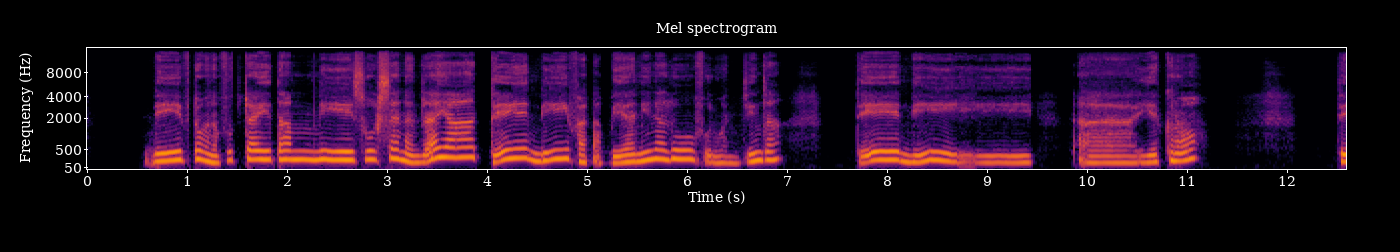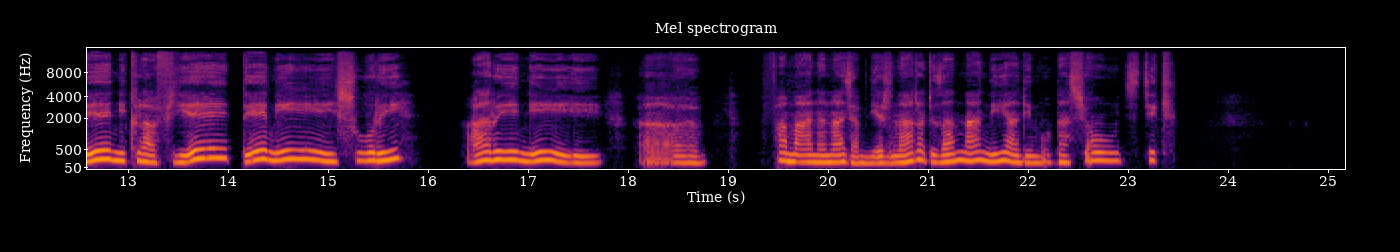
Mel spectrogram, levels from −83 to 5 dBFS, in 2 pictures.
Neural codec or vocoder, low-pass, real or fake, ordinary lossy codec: vocoder, 44.1 kHz, 128 mel bands, Pupu-Vocoder; 14.4 kHz; fake; none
